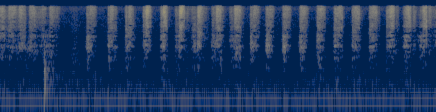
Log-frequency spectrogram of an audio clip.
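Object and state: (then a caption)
Cardboard product box. A soft orange makeup brush rubs and brushes across the surface of a small, empty, white thin-cardboard box that is open at one end and held in one hand. It makes a quiet series of bright, airy swishing strokes in a loose, steady rhythm over a faint low hum, with a small tap near the start.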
